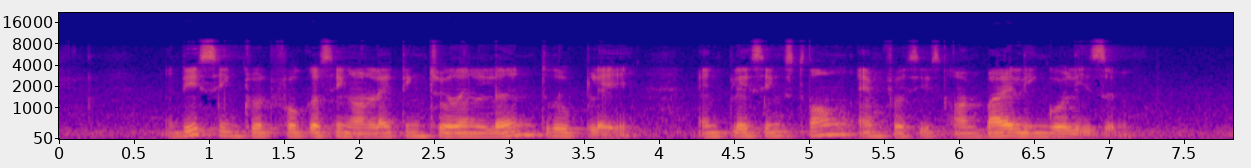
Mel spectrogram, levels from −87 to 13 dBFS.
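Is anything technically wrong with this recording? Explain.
No, nothing is technically wrong with this audio.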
